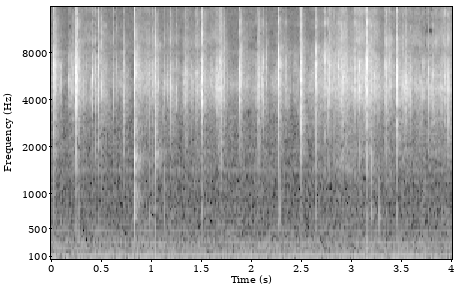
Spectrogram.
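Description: Fingertips and nails tap and scratch the keys of a slim white plastic and aluminum wireless keyboard, held flat and then upright. Quick, irregular bright clicks sit over soft scratchy rustling and a steady low hum.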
